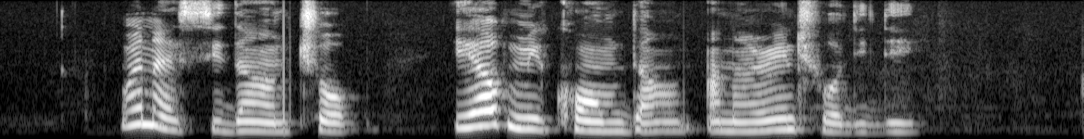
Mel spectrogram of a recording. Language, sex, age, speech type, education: Nigerian Pidgin, female, 15-29, spontaneous, secondary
